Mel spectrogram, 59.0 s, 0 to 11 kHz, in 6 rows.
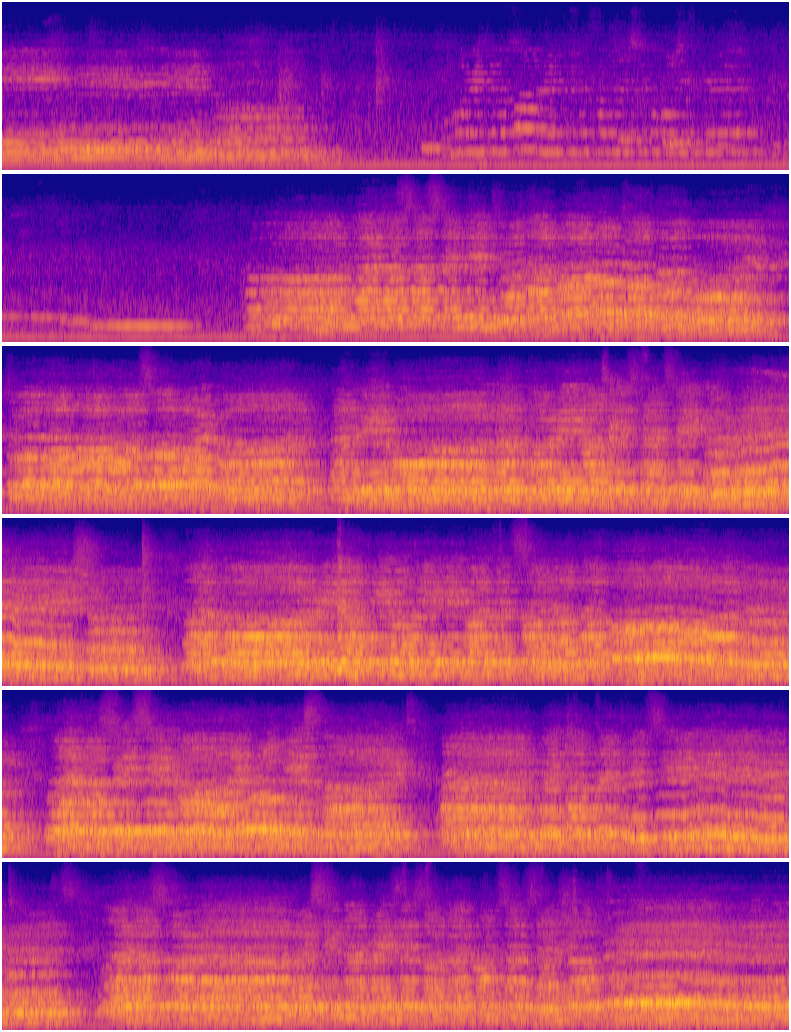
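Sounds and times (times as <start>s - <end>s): unaccompanied choir chanting: 0.0s - 4.2s, 12.8s - 59.0s.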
